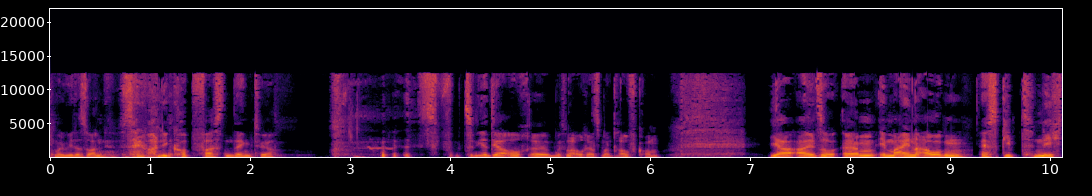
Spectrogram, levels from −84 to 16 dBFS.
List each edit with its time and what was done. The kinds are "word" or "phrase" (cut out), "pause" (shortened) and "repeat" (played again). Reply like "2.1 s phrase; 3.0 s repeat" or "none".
6.9 s pause; 9.2 s pause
